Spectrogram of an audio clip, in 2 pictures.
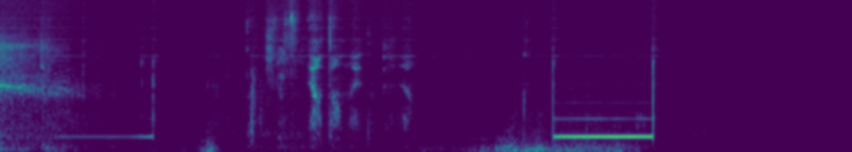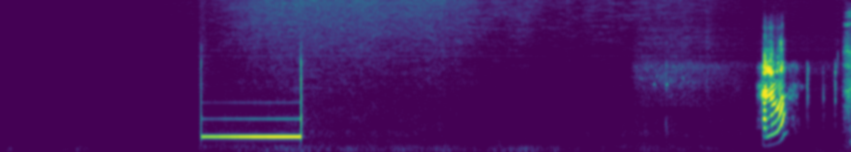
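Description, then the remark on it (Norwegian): A phone ringback tone plays over a speakerphone, two long steady tonal bursts separated by a pause, with faint background rustling and murmur around them. “ok, du må ta på høyttaler, da. Ja. Da prøver vi.”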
